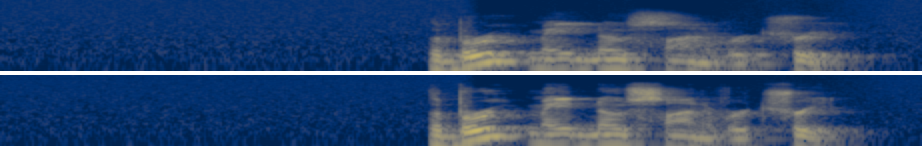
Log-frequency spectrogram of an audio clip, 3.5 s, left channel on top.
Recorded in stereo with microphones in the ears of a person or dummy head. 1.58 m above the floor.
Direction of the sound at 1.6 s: 65° right (ahead or behind).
